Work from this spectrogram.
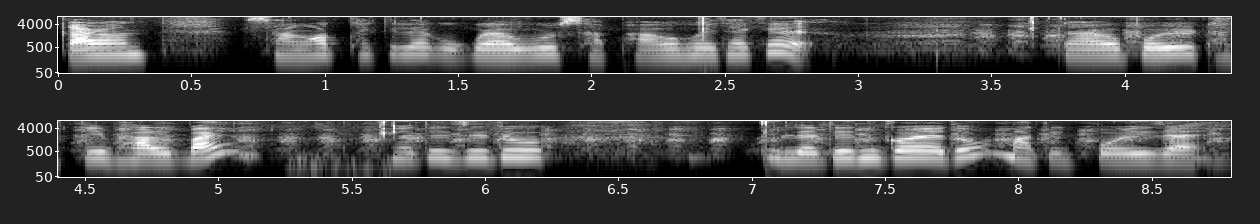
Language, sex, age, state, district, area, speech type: Assamese, female, 30-45, Assam, Charaideo, rural, spontaneous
